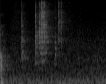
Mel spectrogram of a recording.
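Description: Fishing rods being handled, giving a few light clinks and scrapes between about half a second and just over a second in.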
